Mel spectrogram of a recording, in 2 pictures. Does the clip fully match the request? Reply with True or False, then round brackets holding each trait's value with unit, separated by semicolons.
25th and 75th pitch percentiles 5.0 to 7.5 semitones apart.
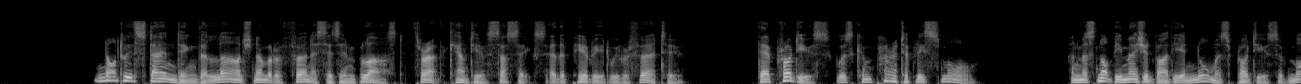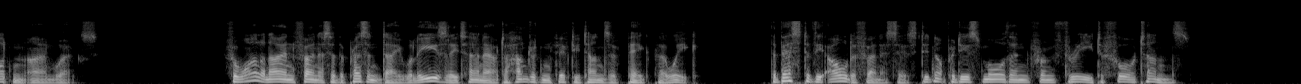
True (5.5 semitones)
